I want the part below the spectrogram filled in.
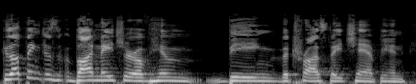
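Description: High-voiced man quipping in banter. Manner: quick, quipping reactions. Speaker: podcast co-host. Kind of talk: casual comedic banter.

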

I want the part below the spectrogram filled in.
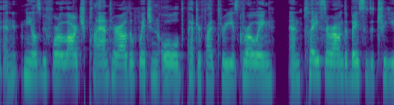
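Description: A woman running a tabletop game as game master, with measured, descriptive narration. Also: lowish voice.

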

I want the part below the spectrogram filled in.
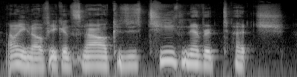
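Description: A man's voice: mid-range voice, a little fast. Sweary man reading aloud for laughs. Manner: sweary, wry, breaks into dramatic reading. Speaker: podcast co-host reading aloud. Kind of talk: casual comedic read-aloud.

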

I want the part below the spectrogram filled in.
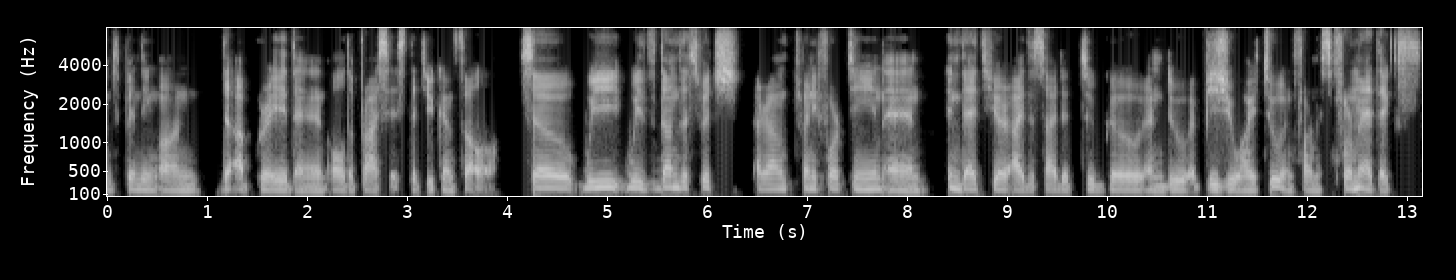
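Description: A man's voice: deep voice, no echo, highs cut off. A man in his thirties from Syria, a guest on a podcast interview, talking earnestly and often restarting his sentences. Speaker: guest, informatics pharmacist.

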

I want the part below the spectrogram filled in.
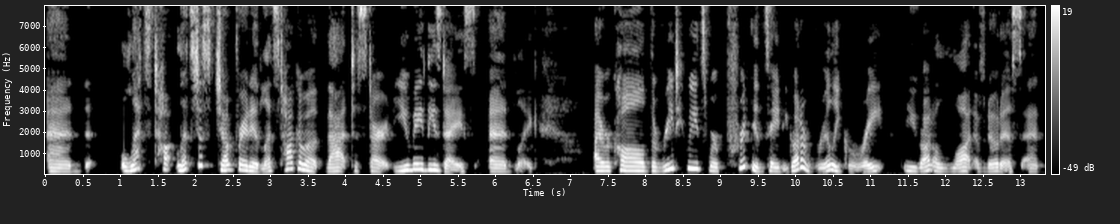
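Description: A woman's voice: lowish voice, animated, a little slow, darkish tone. Stuffed-up woman hosting a casual podcast. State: stuffed up with a cold. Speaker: podcast host. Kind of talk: casual interview.

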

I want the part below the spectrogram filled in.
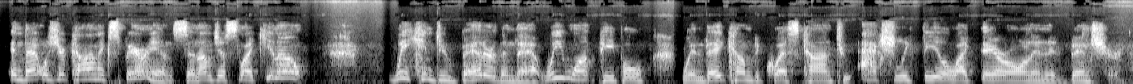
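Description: A man's voice: a little high, fairly bright tone, slightly rough, no echo, poor audio. A man organizing a convention, talking eagerly in a casual interview, rambling with restarts.

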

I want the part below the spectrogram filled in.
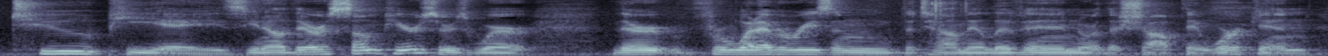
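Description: A man's voice: on the low side, expressive, moderate pace. A man hosting a casual podcast conversation, talking in long runs and making jokes.

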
